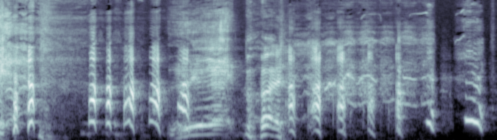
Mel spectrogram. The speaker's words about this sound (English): The dog just started being sick. Oh, God.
